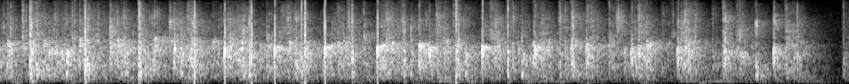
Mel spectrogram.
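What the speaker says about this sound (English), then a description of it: "If we could all just give our board a round of applause." Audience applause for a school board fills a meeting room, a dense patter of many hands with a few sharp nearby claps standing out, steady and fairly loud before fading toward the end.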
